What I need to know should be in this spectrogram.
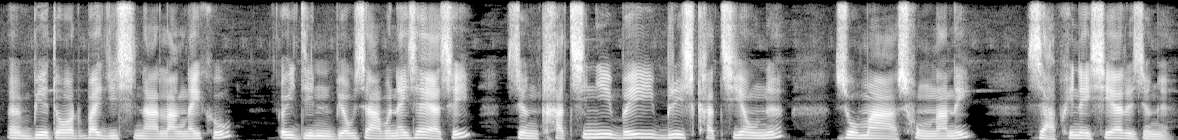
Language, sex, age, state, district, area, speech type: Bodo, female, 45-60, Assam, Baksa, rural, spontaneous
